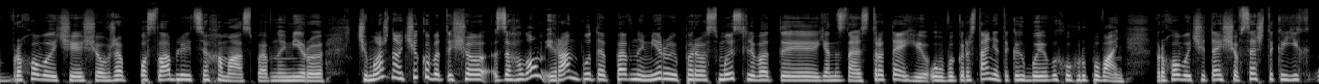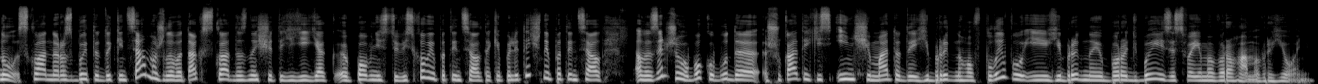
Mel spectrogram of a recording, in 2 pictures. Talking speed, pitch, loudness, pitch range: 160 wpm, 210 Hz, -21 LUFS, 190-225 Hz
